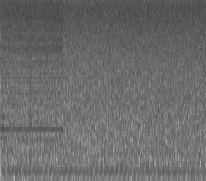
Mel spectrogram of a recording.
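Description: Steady hiss with a low, steady hum underneath, and a faint high tone that stops about a second in: the background noise of an old analogue videotape transfer with no programme sound.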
